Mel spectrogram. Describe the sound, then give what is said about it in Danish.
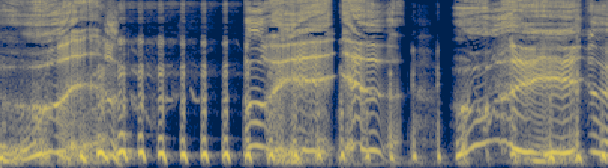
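A cat retches up a hairball, starting with a quick run of rhythmic, throaty heaves and breaking into longer, loud, strained gagging retches. “så gælder det bare om at få sparket katten ud af sengen, så der ikke bliver kastet op på dynerne”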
